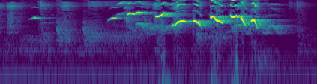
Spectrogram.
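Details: Bar-winged prinia from Lombok, singing boldly beside larger birds. A soft chattering lead-in builds into a quick string of high, sharply bent whistles and twittering notes, then fades away.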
